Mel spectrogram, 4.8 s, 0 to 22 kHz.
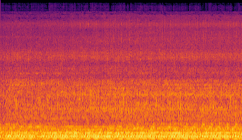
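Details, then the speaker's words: All-aluminum 5.3L L33 HO Gen 3 LS V8 on a test stand, cold and in open loop, idle set to 700 rpm, charging at 13.4 V: quiet, smooth, even idle with no lifter tick, knock or smoke; normal idle. "nice and quiet so sounds real good even in a cold start there's no smoke uh seems to be running pretty rude pretty well"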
